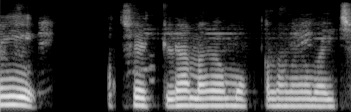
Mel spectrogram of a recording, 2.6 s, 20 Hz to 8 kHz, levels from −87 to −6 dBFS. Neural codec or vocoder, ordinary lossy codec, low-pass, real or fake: none; none; 7.2 kHz; real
